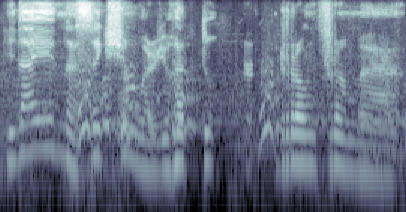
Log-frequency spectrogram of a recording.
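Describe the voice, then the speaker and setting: A man livestreaming a game playthrough, chatting casually with viewers in a halting, opinionated way. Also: fairly high pitch, animated. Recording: distant mic, game music behind.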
